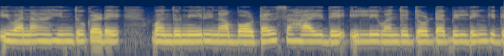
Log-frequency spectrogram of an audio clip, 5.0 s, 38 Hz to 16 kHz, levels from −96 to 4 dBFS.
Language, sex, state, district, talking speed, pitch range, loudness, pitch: Kannada, female, Karnataka, Bidar, 140 wpm, 185-195 Hz, -15 LUFS, 190 Hz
